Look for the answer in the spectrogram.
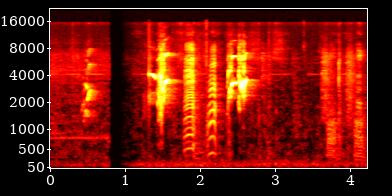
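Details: Starling used to goad other birds into calling gives a loud, harsh squawk, then a few nasal, buzzy notes and a faint scratchy chatter.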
